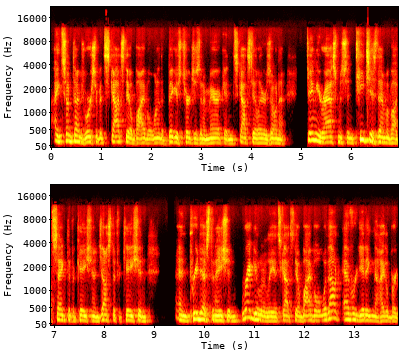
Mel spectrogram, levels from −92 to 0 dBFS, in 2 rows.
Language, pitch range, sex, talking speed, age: English, 125-160 Hz, male, 150 wpm, 50-69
